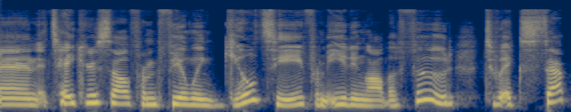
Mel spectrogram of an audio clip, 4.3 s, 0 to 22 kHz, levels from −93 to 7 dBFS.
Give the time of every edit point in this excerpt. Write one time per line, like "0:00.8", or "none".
none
